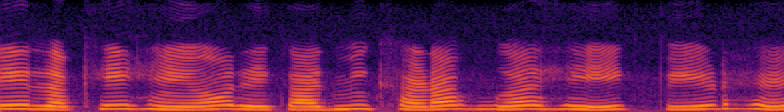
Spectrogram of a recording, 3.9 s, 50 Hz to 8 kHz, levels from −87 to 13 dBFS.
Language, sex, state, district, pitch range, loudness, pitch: Hindi, female, Chandigarh, Chandigarh, 245-280 Hz, -16 LUFS, 260 Hz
